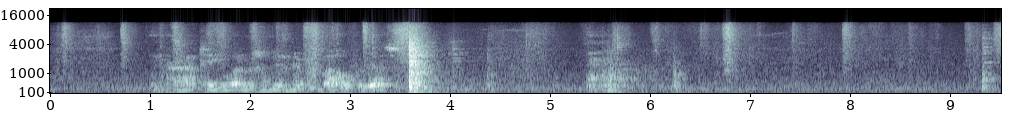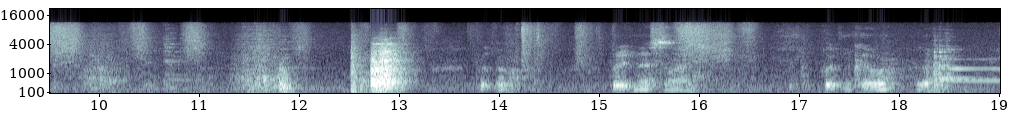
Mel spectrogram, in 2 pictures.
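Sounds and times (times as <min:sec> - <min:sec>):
dishware knocks and clinks: 0:12.6 - 0:13.2, 0:18.3 - 0:19.0.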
